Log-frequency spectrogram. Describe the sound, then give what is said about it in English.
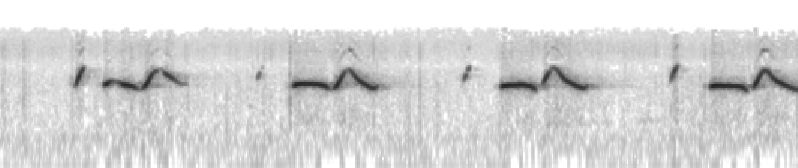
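A person whistles an imitation of a whip-poor-will, repeating the three-part rising and falling call four times in a steady rhythm, clear with no talking. “The second is a whippoorwill.”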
